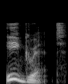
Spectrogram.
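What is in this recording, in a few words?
"egret", British English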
